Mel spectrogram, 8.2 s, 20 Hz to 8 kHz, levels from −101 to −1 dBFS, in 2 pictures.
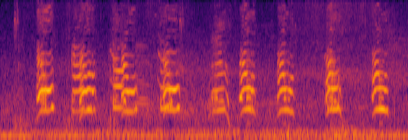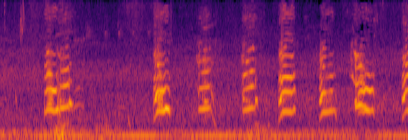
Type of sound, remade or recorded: recorded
